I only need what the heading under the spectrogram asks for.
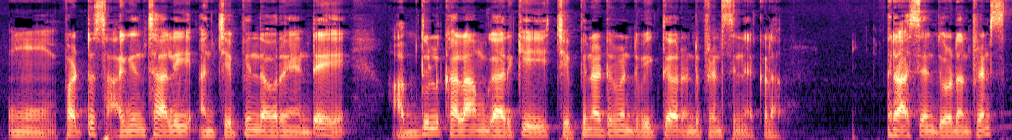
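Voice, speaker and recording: Fast-talking man teaching exam tricks. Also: mid-range voice, creaky, darkish tone. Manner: chatty, keeps addressing viewers as friends. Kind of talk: exam-prep lesson with memory tricks.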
